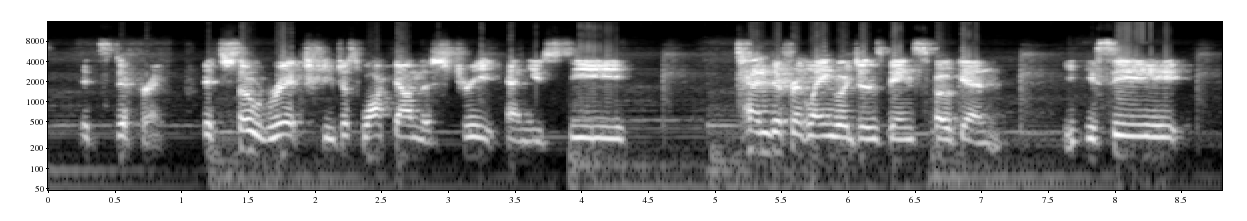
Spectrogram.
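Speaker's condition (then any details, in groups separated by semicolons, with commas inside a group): No condition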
